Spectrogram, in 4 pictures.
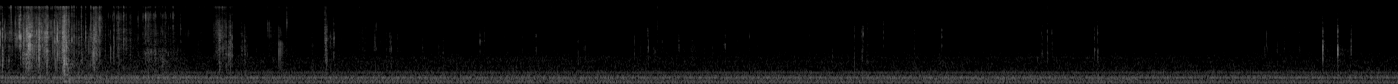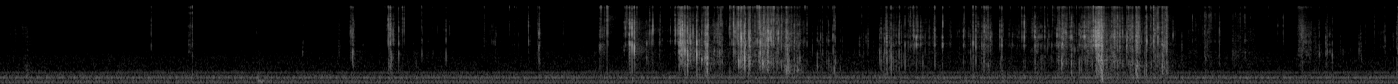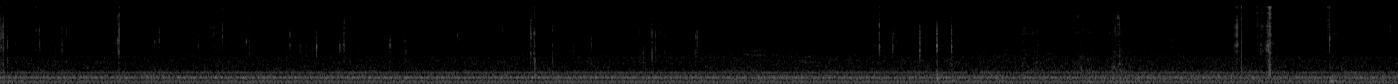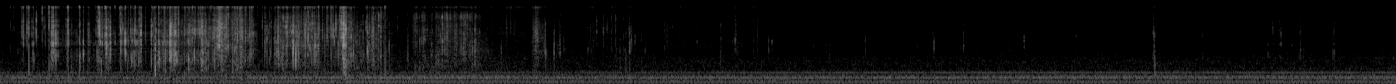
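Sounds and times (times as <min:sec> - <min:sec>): plastic piping bag crinkling: 0:00.0 - 0:05.7, 0:17.3 - 0:28.7, 0:41.8 - 0:50.3
steady low hum: 0:00.0 - 0:55.9.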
